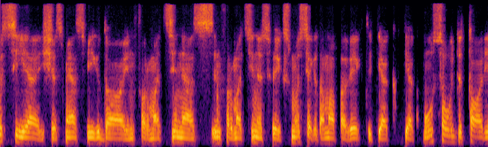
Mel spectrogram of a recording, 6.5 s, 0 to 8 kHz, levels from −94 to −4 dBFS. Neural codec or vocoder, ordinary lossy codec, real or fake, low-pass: none; MP3, 64 kbps; real; 7.2 kHz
